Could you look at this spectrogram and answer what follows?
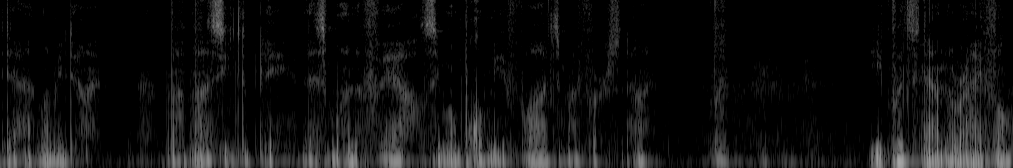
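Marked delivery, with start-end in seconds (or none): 0.0-4.9 soft, pleading whisper. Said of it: "I say".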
